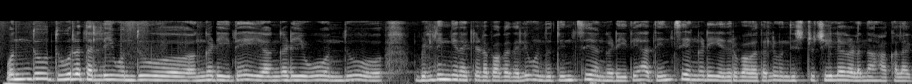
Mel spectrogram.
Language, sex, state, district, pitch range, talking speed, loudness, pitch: Kannada, female, Karnataka, Belgaum, 185-210 Hz, 130 wpm, -15 LUFS, 195 Hz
